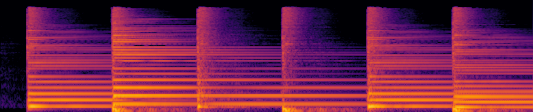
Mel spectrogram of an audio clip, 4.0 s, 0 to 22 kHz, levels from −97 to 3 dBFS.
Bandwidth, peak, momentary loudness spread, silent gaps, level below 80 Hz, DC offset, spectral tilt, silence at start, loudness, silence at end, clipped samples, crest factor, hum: 17 kHz; -2 dBFS; 11 LU; none; -34 dBFS; under 0.1%; -5 dB/octave; 0.2 s; -21 LUFS; 0 s; under 0.1%; 20 dB; none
